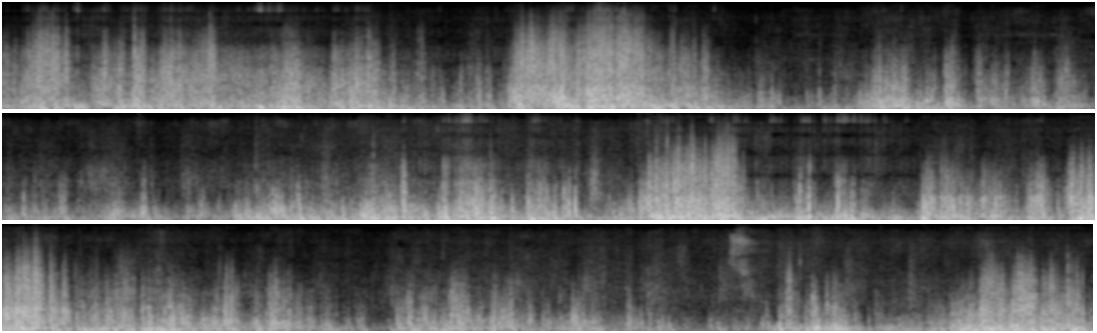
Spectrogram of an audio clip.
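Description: Strong, gusty wind buffets the microphone on a windy hiking trail into Tehachapi along the Pacific Crest Trail, roaring loudly and continuously with surging gusts and no voices.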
